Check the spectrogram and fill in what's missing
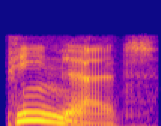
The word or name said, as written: peanut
